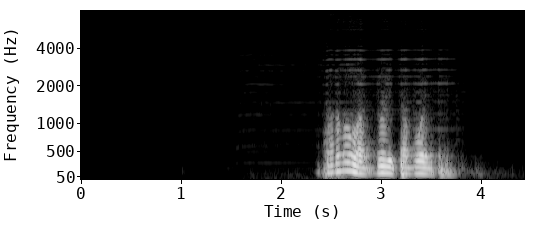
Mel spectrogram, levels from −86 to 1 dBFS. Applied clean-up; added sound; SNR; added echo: neural mask model DeepFilterNet 3.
